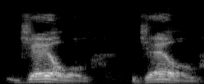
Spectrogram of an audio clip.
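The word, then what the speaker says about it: gaol: So jail is actually spelled G-O-A, or I'm sorry, G-A-O-L, jail, right?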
